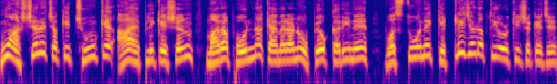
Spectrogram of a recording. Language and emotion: Gujarati, surprised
